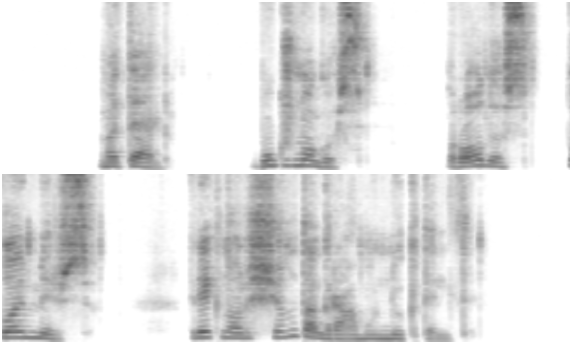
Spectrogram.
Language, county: Lithuanian, Tauragė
